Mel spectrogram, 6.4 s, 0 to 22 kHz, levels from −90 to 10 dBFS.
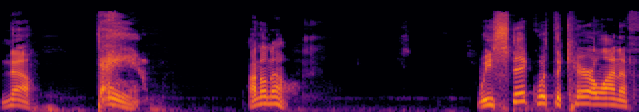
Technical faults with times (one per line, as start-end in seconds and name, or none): none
